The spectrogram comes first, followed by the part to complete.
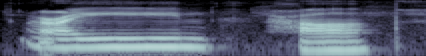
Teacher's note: حلق کا جو نچلا حصہ ہے، حمزہ، ہا نیچے سے۔ عین، ہا حلق کے درمیان والے حصے سے ادا ہوتے ہیں۔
